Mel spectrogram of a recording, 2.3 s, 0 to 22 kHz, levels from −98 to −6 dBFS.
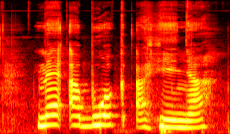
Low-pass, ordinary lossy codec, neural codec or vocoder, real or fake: none; none; none; real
